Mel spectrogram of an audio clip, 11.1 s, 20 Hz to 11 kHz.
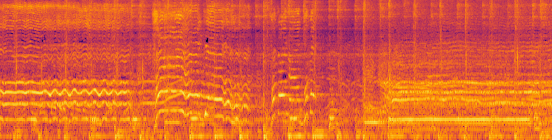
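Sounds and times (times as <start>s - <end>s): soul band playing: 0.0s - 11.0s.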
